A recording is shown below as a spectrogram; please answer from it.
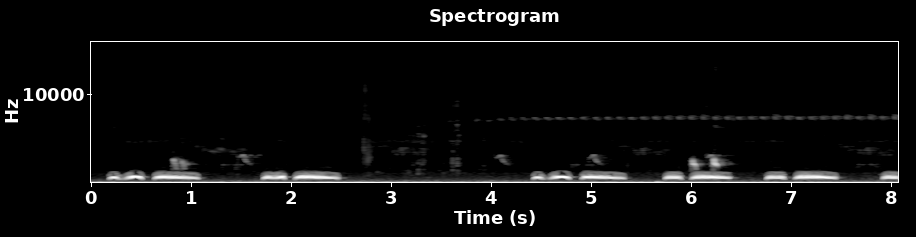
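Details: Spotted dove calling as a lure: several husky cooing phrases, wavering double notes and longer drawn coos, grouped unevenly, while small birds give faint high chirps now and then.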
